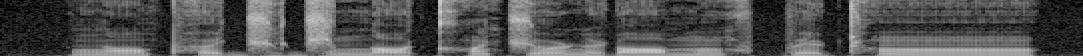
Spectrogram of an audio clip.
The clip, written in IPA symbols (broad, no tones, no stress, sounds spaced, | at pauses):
ŋ ɑ̃ː pʰ ə d͡ʒ o̤ d͡ʒ ʌ n ɑ kʰ ɔ̃ t͡ʃ o ɳ e ɽ ɑː m õː xʷ p e ʈʰ õː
